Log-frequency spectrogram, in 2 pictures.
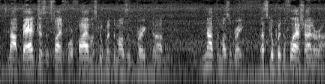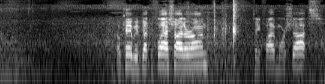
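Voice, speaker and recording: A man talks casually as he sets up and tests rifles, relaxed and thinking out loud. His voice sits fairly high for a man. The outdoor night recording is noisy, with crickets chirping behind him. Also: moderate pace, long pauses. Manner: relaxed, plainspoken, thinking aloud. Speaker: gun reviewer filming a test.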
